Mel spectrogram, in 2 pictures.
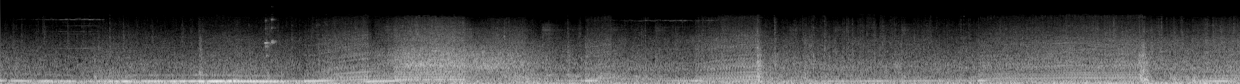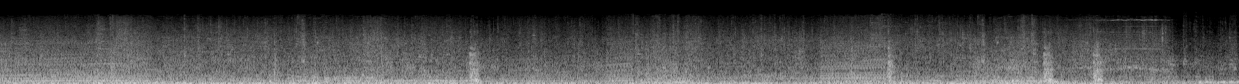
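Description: Tyres rumble over a bumpy dirt road.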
